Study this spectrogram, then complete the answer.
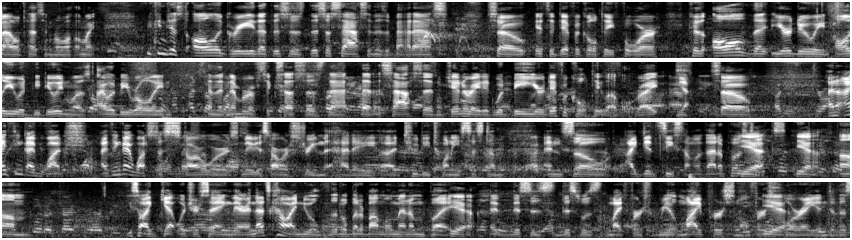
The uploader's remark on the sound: Live From Fort Wayne, It’s Winter Fantasy! We are coming at you LIVE from the Grand Wayne Center in beautiful and blustery downtown Fort Wayne.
